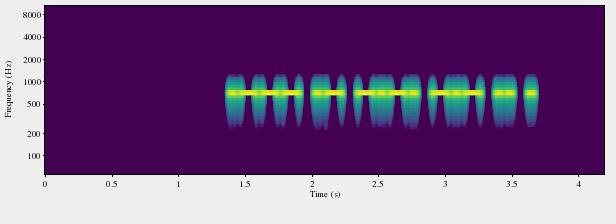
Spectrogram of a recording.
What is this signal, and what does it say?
Morse code, heard as a keyed tone, about 32 wpm, 700 Hz. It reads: JACKIE
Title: USA Common Names - 30wpm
